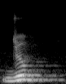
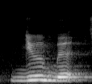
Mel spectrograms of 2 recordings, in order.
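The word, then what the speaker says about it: جُبّ: jubb itu qalqalah kubra cara membacanya dipantulkan kalau ada tasydid seperti ini cara bacanya jubb be. Kalau tidak ada tasydidnya berarti jube seperti itu.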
